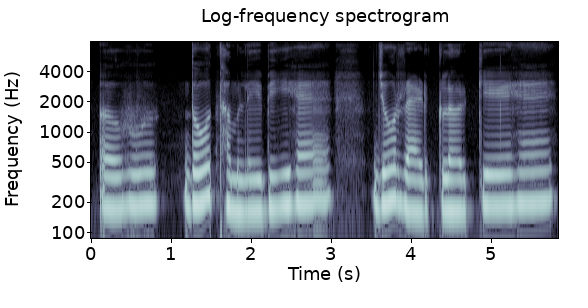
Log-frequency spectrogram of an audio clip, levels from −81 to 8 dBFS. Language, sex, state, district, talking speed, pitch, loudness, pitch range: Hindi, female, Uttar Pradesh, Saharanpur, 100 wpm, 190 Hz, -15 LUFS, 175-200 Hz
